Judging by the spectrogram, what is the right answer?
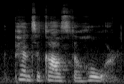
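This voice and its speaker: A woman telling a family story in a vlog, indignant and preachy, sometimes dropping to a hush. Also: fairly low pitch, breathy edge. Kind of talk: slow, heated storytelling monologue.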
